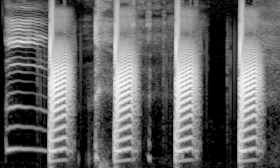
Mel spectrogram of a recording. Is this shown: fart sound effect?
yes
